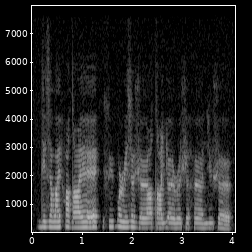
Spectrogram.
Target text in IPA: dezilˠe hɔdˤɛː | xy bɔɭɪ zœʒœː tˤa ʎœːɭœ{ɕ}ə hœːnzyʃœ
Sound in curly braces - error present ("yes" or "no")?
yes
